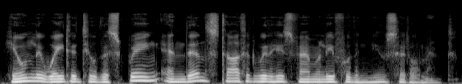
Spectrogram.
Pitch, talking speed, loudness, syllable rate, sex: 125 Hz, 210 wpm, -15 LUFS, 5.3 syllables/s, male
